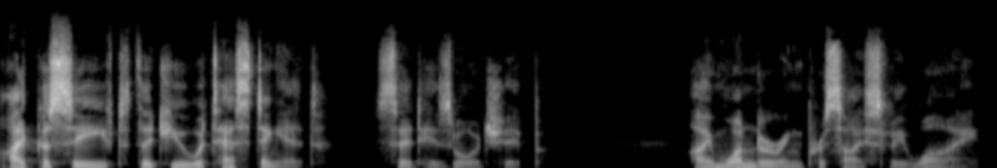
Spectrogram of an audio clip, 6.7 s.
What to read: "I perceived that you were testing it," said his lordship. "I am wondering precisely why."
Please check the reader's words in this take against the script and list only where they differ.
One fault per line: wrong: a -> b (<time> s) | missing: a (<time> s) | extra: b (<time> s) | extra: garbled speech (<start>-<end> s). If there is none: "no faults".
no faults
